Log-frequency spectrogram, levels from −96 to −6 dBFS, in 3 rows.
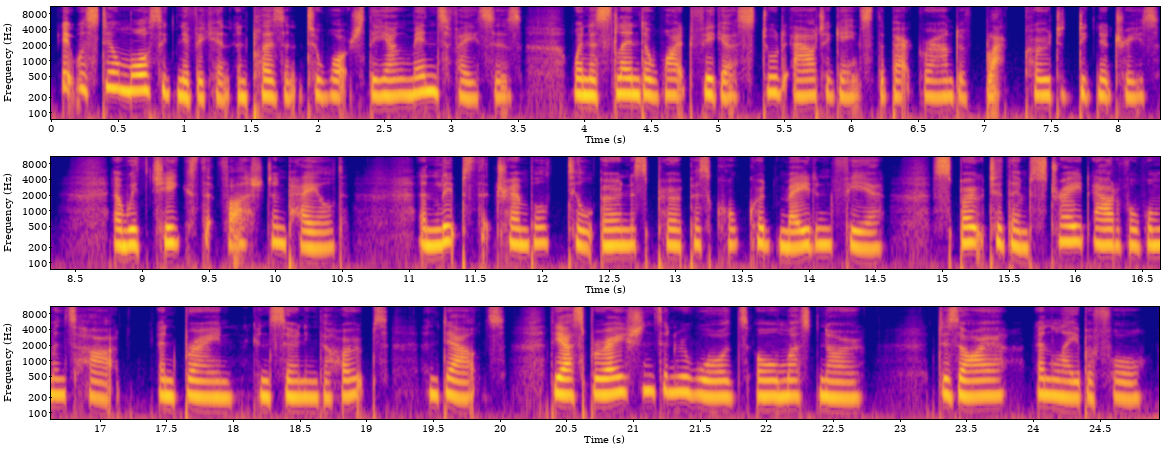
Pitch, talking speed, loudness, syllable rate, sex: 220 Hz, 170 wpm, -23 LUFS, 5.1 syllables/s, female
